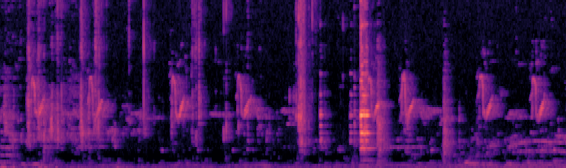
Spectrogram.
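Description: Small birds chirping, short high notes repeated over and over. About five and a half seconds in, a metal spoon clinks once against a ceramic bowl and rings briefly.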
